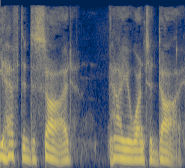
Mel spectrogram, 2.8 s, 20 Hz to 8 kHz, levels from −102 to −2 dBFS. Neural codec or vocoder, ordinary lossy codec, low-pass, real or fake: none; MP3, 48 kbps; 7.2 kHz; real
